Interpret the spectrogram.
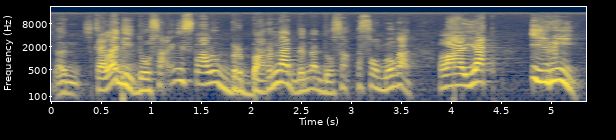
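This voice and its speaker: Lively, joking male preacher. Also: fairly high pitch, normal speed, breathy edge. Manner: lively, joking, addresses listeners directly. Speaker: vicar preaching to a women's and seniors' Bible study. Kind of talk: sermon.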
